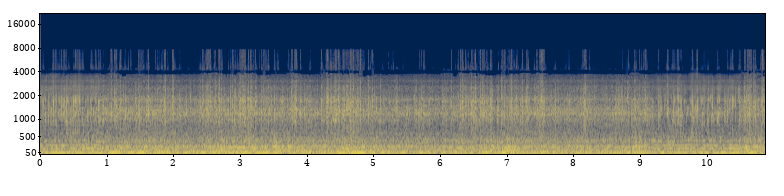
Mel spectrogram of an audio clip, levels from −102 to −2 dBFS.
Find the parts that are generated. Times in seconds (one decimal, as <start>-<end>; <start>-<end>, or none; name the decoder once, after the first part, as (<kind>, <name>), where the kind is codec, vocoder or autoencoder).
0.0-0.9 (vocoder, BigVGAN v2); 9.2-10.5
